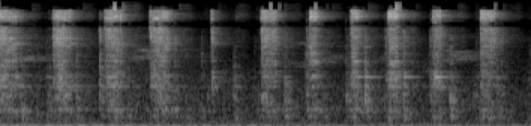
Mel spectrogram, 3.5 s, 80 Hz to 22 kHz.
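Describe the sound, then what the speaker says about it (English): Two spanners working a 14mm stud nut loose on a warped turbo manifold. The result is a steady series of about a dozen sharp metallic clicks and ratcheting snaps, close and evenly spaced, with no voices. "Get two 14mm spanners or whatever size the actual nut is, in this case 14. Give them a little nip up and you can undo the"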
